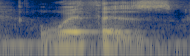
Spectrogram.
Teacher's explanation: Donc l'on lié son consonne ça avec his, eh bien H là li vient pas aspirer encore, H là li perdu son li. Au lieu dit his, li vient gen son is. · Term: liaison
